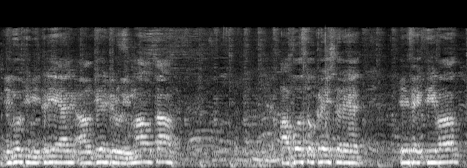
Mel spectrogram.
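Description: A middle-aged man delivers a formal speech in a very even, unvaried tone. His voice comes over a PA in an echoey hall, picked up from a distance. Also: medium pitch. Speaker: association president giving thanks. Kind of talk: formal thank-you speech. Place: banquet hall with draped walls. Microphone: handheld mic through PA, heard from camera. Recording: echoey hall from afar, music behind.

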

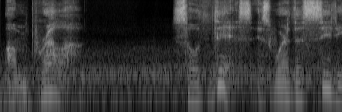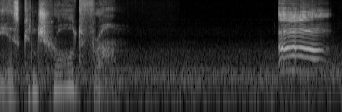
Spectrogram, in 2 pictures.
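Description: An actor playing a confused amnesiac young man in a video game, with halting, dramatic delivery. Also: medium pitch, wildly swooping pitch, noisy background. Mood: brooding, shaken.

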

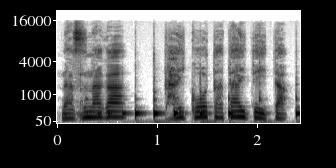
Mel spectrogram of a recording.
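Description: An actor playing a gentle, devoted young Jomon-era village man in a radio drama. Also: a little high, steady tone, normal speed, close to an everyday voice. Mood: reminiscing. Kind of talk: radio drama acting with storytelling narration. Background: instrumental music.

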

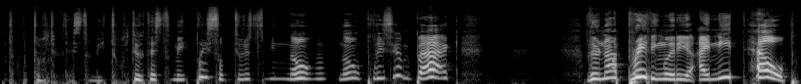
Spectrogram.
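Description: A man playing a devoted, anguished boyfriend in an intimate audio roleplay, pleading and halting with emotion. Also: very high-pitched, expressive, a bit bright, no room sound, clean studio sound. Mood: panicked, pleading. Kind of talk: intimate dramatic audio roleplay, one-sided dialogue.

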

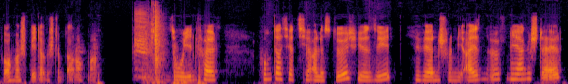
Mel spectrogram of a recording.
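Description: A young man with a cold giving relaxed, rambling commentary over a game tutorial, thinking aloud as he goes. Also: high-pitched, brisk, creaky, muffled recording, background noise. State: has a cold. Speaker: Let's Play host. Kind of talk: casual gameplay tutorial commentary.

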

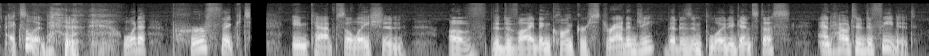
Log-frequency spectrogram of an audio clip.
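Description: A middle-aged man presenting and reading aloud in a musing, wry, expressive way, recorded outdoors on a lapel mic. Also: medium pitch, normal speed, no room sound. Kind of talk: reflective commentary and storybook reading. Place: outdoors in a grassy park.

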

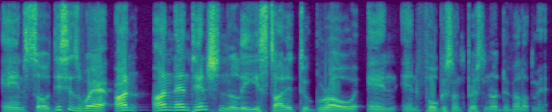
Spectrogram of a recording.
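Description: A man's voice: medium pitch, fairly quick, darkish tone, dry recording. Earnest man in his thirties, dry sound. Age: 30s. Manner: earnest, repeats words and restarts, checks in with "right?" and "okay". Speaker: pastor and podcast guest. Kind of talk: candid personal storytelling. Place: small podcast studio. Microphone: close studio podcast mic.

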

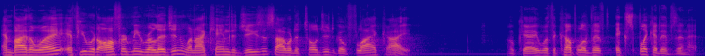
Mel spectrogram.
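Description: Middle-aged male pastor, headset mic, emphatic sermon delivery with loud and hushed swings, bright tone, big hall reverb. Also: medium pitch, fairly quick. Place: large church stage.

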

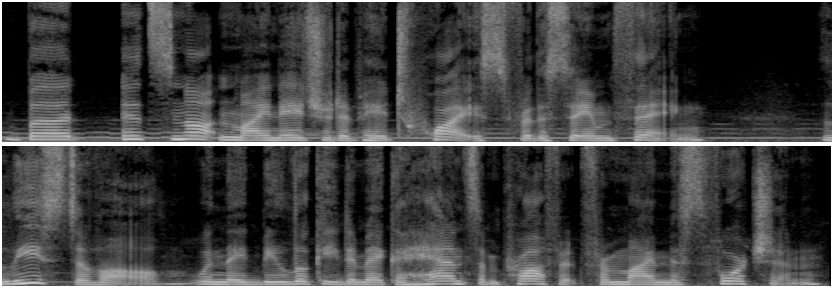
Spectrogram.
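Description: Woman doing a cool rich noblewoman, slow and measured, game music under her. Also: lowish voice, natural voice. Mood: reflective. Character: poised wealthy noblewoman, calm and shrewd. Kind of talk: game dialogue voice acting. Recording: game audio with music behind.

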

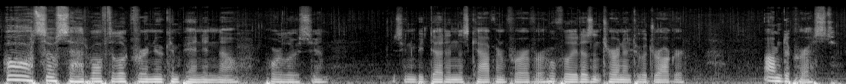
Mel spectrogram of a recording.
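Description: Creaky-voiced man playing games. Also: mid-range voice, a little mellow, slight background noise. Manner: rambling, thinks aloud, mild swearing. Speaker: let's play host. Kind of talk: casual gameplay commentary. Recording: game music faintly behind. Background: faint game music.

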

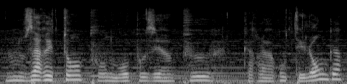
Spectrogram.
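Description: A woman narrating her road trip in a travel vlog, unhurried and with hesitant fillers. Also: on the low side, dark tone. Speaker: travel vlogger. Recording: faint music in background.

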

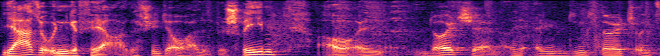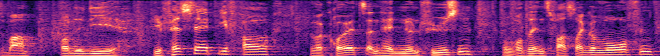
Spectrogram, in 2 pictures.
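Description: Low-pitched, mellow-voiced man guiding a tour. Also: big pitch swings, unhurried. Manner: plain-spoken, colloquial, step-by-step explaining. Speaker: museum guide. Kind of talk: explaining exhibits on a guided tour. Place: inside a museum, on location.

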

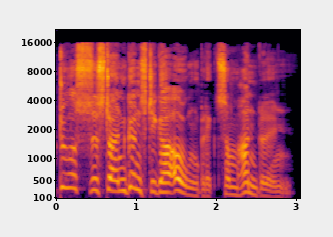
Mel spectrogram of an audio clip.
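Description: A woman plays a vengeful, scheming sorcerer in a storybook tale. The delivery is forceful and theatrical, with a lively, swooping pitch and a dry, close sound. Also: measured pace, no room sound. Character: wicked vengeful sorcerer, scheming grown man. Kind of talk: fairy-tale audiobook character voice.

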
